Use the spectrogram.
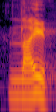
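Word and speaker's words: knight: Though word KNIGST is there, but K is silent, so word pronunciation night.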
